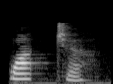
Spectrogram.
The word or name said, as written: whatdya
